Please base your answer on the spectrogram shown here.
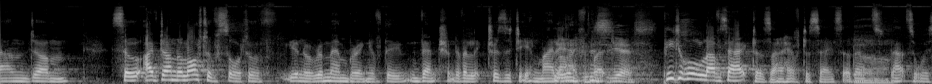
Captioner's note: none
